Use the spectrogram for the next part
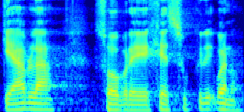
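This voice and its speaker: A man's voice: on the low side, level tone, slow pace, bright, forceful tone, big-room sound. A man preaching a sermon, teaching in a conversational way and often asking the congregation questions. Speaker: pastor.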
